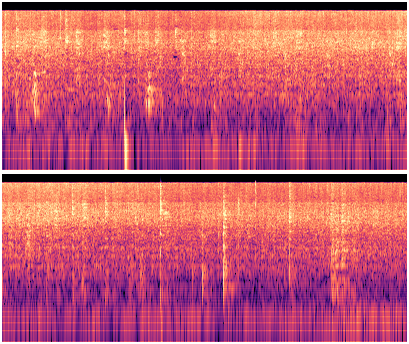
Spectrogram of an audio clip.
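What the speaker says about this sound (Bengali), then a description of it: "আদা রসুন আর কাঁচা লঙ্কা পেস্ট এটাও দিয়ে দেবো। দিয়ে খুব ভালো করে একটু কষিয়ে দেবো" Ginger, garlic and green chili paste sizzles and fries steadily in a pan at moderate volume, with occasional stirring scrapes and taps over the continuous hiss, for a pomfret fish curry.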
